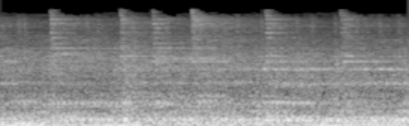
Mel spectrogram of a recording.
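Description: Live death metal band playing at full volume: distorted guitars and bass over a drum kit, with sharp drum hits about three times a second.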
